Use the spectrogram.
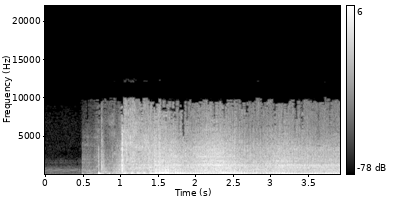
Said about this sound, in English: The bike is fighting up the steep logging road in the Sinfarosa Canyon of the Sierra Madre. It's raining and the trail is rutted and swampy.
